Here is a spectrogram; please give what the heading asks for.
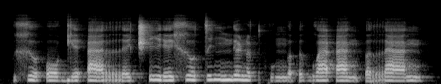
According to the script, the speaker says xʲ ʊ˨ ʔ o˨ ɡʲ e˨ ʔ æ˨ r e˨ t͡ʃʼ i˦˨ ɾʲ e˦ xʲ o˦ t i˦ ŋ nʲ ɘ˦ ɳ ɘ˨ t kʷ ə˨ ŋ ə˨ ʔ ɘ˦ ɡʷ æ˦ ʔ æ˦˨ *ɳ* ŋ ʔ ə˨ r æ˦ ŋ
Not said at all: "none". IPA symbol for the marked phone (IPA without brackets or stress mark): none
